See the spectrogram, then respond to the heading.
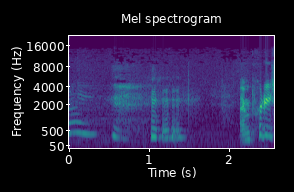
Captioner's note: laughing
